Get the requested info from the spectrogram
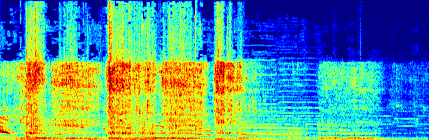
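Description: A lion-roar sound effect with noisy blasts over background music. It is loud for the first two and a half seconds, then fades away.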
